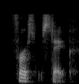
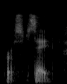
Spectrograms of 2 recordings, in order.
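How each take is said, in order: First: Hushed first mistake; ominous whispered aside. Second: Even fainter whispered repeat; barely audible echo; whisper again. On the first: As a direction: drop to a breath for First mistake. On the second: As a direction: breathe the repeat almost silent. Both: Shown as a demonstration.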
